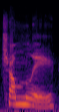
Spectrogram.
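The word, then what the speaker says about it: Cholmondeley: Ignore multiple letters Just- like Chumley and Beecham. Just ignore the central third of the word, because why wouldn't you?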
